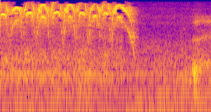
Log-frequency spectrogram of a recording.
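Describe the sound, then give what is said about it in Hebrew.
A squeaky toy duck, squeaked against a cheek, gives a quick run of about eight shrill, high-pitched squeaks in a steady rhythm, then falls quiet apart from a faint brief sound near the end. “איפה ברווז מצפצף? פה, בלחי.”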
